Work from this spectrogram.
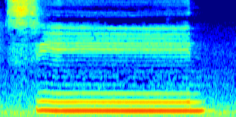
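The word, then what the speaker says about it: سين: অর্থাৎ জিহবার আগা সামনের নিচের 2 দাঁতের পেট ও আগার সাথে লাগাইয়া সিন সিন উচ্চারণ করতে হবে।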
